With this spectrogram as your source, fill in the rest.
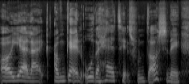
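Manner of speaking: usual speaking voice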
